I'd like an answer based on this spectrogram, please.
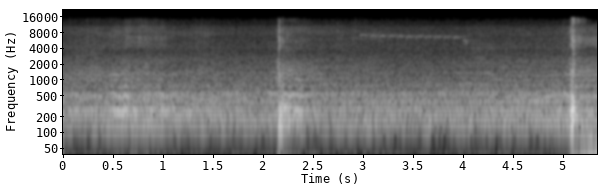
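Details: Eight-frame honey bee hive humming while being worked; a continuous low drone broken by two sharp knocks from handling the equipment.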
